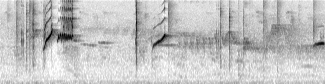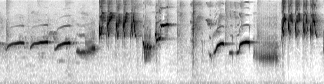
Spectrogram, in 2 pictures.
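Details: Many-voiced training song of a white-rumped shama: scattered sharp notes, then a series of short upslurred whistles, harsh high buzzy bursts and more clear whistles, with pauses between phrases.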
